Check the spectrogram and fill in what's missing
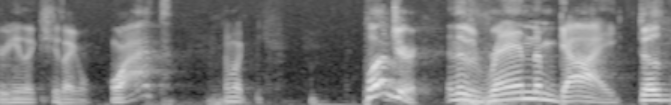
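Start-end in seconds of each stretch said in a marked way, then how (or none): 0.7-1.1 high-pitched imitated query; puzzled, rising high voice; baffled shop lady. Shop lady baffled a second time. 2.4-2.8 high, louder exasperated retelling; mock frustrated call; exasperated repeat. Repeats it louder after not being understood.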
